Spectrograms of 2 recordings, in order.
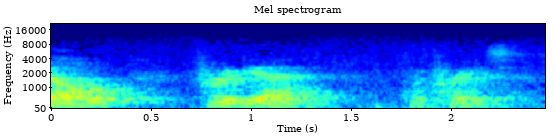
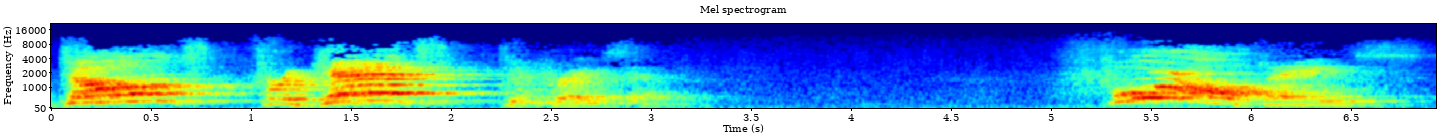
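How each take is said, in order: First: Much softer and lower, gently trailing; hushed gentle repeat; soft reminder. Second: Higher, louder and very slow, each word hammered; booming slow pulpit appeal; emphatic exhortation. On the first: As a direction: close the thought tenderly to the hearers. Quiet repeat of key line. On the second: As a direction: drive the point home to the congregation. Sermon climax, key exhortation. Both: Real, not acted.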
